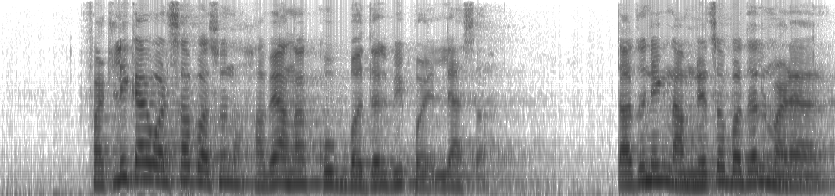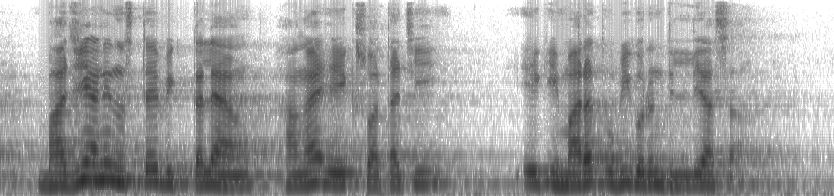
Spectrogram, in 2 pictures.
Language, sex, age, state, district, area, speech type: Goan Konkani, male, 18-30, Goa, Bardez, rural, spontaneous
